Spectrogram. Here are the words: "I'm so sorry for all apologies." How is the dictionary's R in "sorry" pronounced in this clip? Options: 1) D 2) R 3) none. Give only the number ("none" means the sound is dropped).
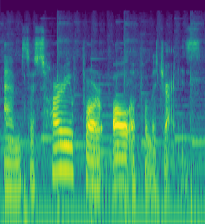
2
